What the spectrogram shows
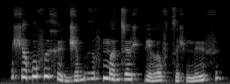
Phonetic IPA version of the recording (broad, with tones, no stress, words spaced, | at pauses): ʃə˥ɓo˥fɨ˧˥xy˩ d͡ʒɘ˧˥bʱɨ˥fmə˧˥ d͡zøː˥ʃpʲɛ˩˧ lo˧ft͡sɨ˩ʃmyː˧˥f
